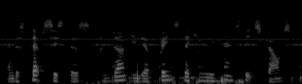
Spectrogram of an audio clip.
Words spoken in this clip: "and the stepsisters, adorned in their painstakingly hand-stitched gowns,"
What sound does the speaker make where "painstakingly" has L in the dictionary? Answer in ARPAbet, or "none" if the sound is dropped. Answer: W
